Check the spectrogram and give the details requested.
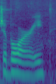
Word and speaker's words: Jabouri: and Jabouri, thank you.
